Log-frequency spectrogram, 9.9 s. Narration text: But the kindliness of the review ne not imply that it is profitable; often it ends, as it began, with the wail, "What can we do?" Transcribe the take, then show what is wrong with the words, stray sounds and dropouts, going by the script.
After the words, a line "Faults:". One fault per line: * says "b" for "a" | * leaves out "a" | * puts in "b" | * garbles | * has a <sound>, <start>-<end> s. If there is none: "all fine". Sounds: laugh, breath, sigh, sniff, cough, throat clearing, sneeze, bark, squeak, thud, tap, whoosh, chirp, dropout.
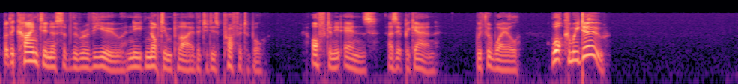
But the kindliness of the review need not imply that it is profitable; often it ends, as it began, with the wail, "What can we do?"
Faults:
* says "need" for "ne"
